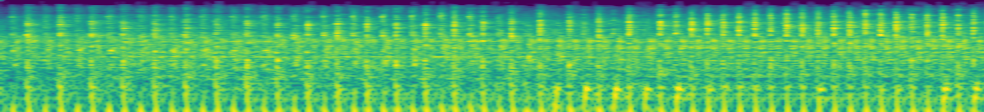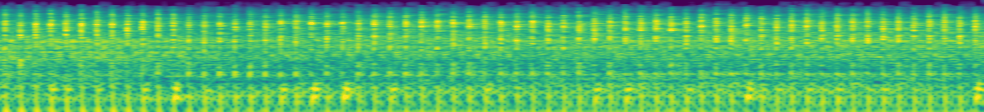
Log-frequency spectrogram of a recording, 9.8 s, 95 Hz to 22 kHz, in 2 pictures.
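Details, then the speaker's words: Engine swapped into a John Deere AMT600, open exhaust with no muffler, restarted after draining the carb bowl following flooding: uneven lumpy thumping about three beats per second; running rough, cause unconfirmed. "Heat. Yeah, we got to do something about that exhaust. It's not happy."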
